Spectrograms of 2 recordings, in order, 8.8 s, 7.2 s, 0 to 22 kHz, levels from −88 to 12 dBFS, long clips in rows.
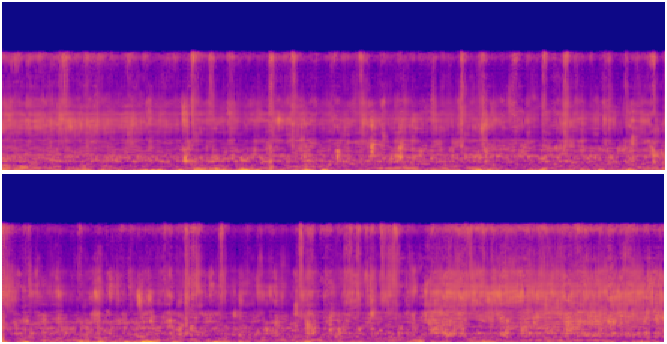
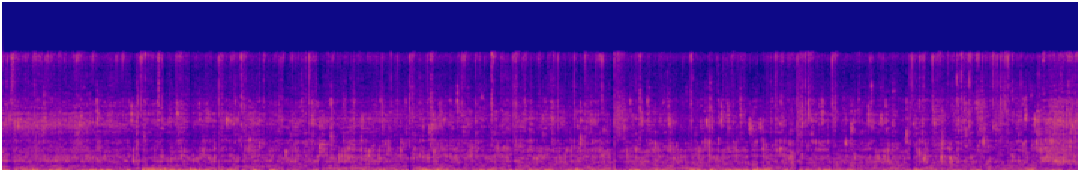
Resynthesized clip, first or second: first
